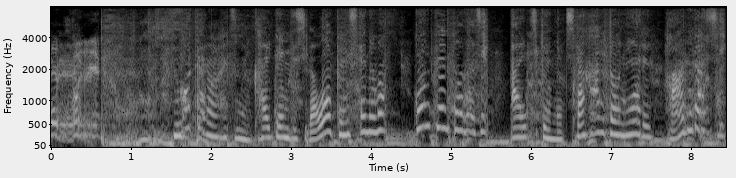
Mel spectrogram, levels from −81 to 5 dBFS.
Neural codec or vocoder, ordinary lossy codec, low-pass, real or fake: codec, 16 kHz, 2 kbps, FreqCodec, larger model; none; none; fake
